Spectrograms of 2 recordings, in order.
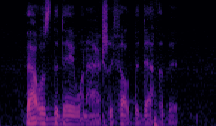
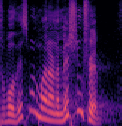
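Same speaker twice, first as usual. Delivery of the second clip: much higher, louder mock mother voice; mom's question; 8 semitones higher, 12 dB louder than usual. Mom to son pacing, high loud mock-mother question. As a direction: play the amused mom asking.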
